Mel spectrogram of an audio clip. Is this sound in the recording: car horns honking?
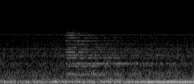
yes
